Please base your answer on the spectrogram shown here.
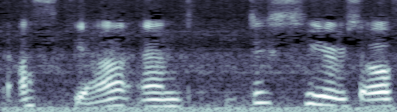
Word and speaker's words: Askja: Do you pronounce it like that? Askja.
